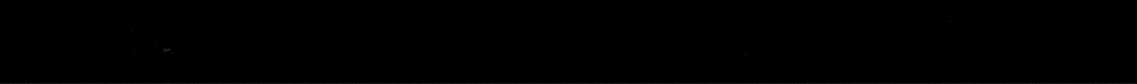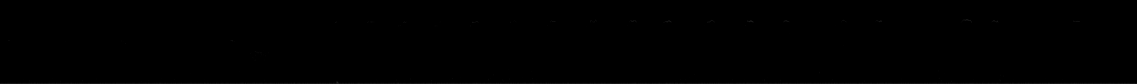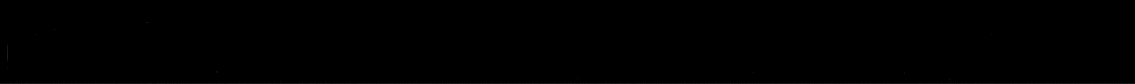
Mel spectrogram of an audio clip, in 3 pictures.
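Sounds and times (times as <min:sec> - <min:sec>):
faint tick: 0:00.0 - 0:21.4, 0:22.0 - 0:27.6
background hiss: 0:00.0 - 0:34.0
small bird chirping: 0:12.4 - 0:21.4.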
